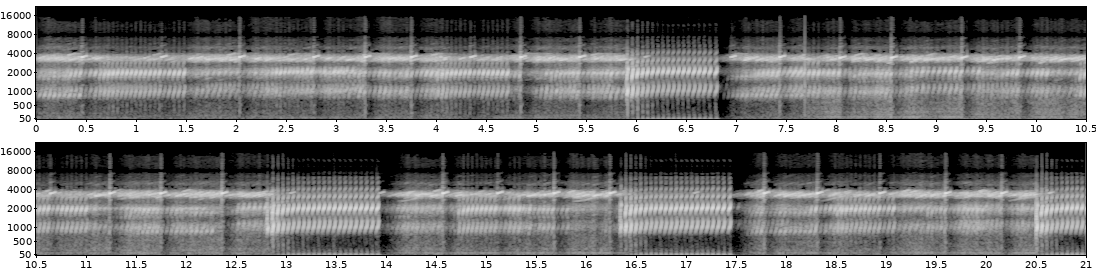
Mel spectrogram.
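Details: Gray tree frog calling steadily: a long series of musical pulsed trills, some louder and harsher bursts standing out every few seconds, with a sustained high-pitched ringing and faint low rumble beneath.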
